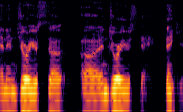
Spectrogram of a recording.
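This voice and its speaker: A man's fairly high, monotone, flat delivery at a moderate pace, on a very clean recording with a silent background. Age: 60s. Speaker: union official. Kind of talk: welcome speech.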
